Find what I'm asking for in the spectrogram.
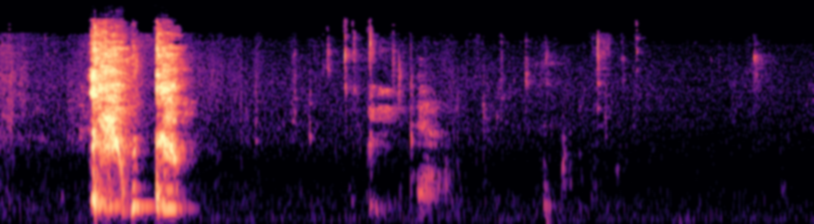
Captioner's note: coughing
